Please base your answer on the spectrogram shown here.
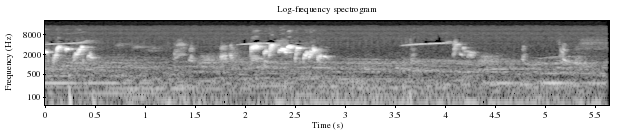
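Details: Red-whiskered bulbul from Ba Tơ, three seasons old, singing its ché-style song in early spring: two short bright warbled phrases of slurred whistles, then a thin rising whistle, over a low steady hum.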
